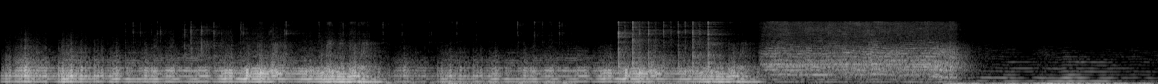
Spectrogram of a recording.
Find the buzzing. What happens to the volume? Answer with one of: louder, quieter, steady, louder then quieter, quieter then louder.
quieter.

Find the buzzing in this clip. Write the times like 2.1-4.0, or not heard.
0.0-11.5.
